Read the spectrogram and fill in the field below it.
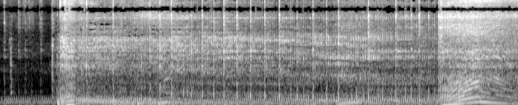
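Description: A chainsaw engine starts with a pull and idles with a rattling putter.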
